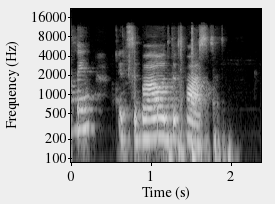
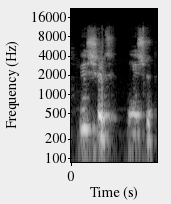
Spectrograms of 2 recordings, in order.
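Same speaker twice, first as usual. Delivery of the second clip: high, soft, insistent "you should"; emphatic advice; 6 semitones higher, 6 dB quieter, faster than usual. Shown as a demonstration. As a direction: press the advice home. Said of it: "and I say to you".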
